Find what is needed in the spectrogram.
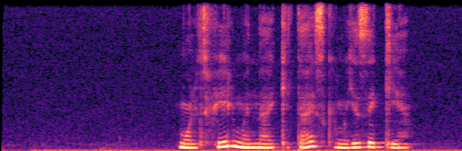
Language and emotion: Russian, neutral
